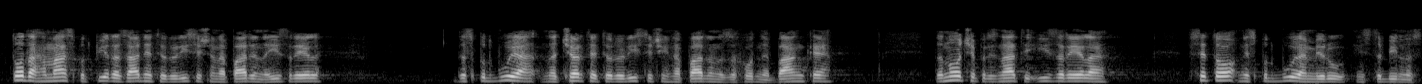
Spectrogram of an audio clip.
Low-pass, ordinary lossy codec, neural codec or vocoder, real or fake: 5.4 kHz; none; none; real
